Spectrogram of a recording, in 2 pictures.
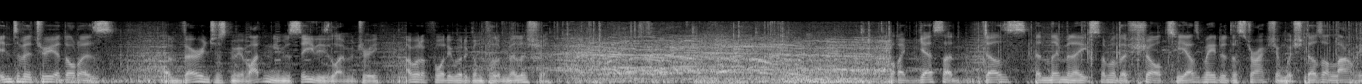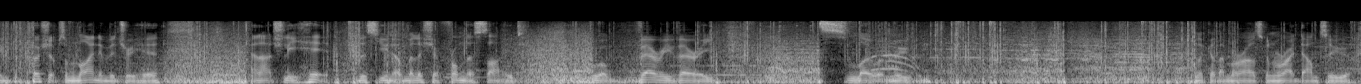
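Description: Gain pumping runs right through the clip, with the gain swinging by around 20 dB. The likely cause is the gain being set far too high with a fast limiter clamping down, leaving everything squashed. The call's microphone processing trims the lowest bass and leaves nothing above 8 kHz.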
